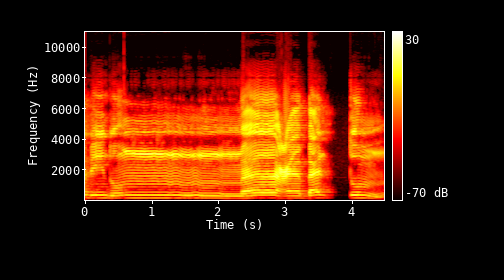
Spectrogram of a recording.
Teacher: Nah ini ghunah ya. Idgham bighunah. Abidum langsung m. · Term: idgham bi gunnah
